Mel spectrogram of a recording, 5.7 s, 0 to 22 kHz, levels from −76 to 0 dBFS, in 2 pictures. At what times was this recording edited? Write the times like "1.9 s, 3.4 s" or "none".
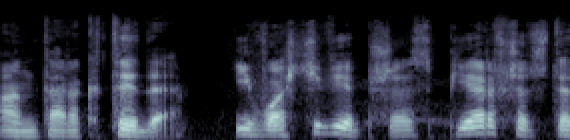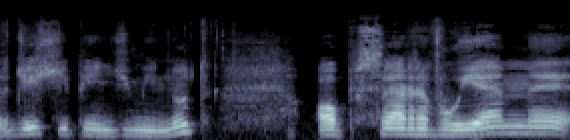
none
